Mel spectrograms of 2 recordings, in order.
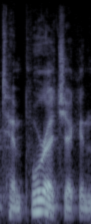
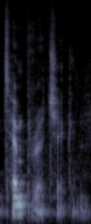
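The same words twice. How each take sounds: First: American style, pitch rising on the second syllable. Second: Japanese style, no rise on the second syllable. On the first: The speaker calls it wrong. "They don't say tempura chicken" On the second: The speaker calls it right. "they say tempura chicken"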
